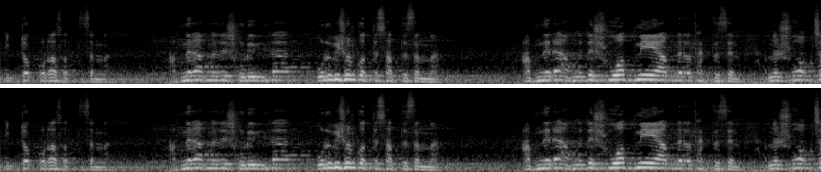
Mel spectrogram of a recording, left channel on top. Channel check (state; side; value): identical; both; correlation 1.00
